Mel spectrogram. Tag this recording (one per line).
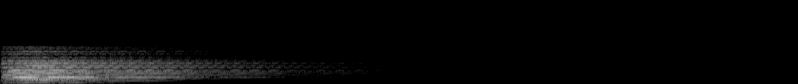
chord
melody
